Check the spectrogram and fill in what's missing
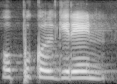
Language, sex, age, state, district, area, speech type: Tamil, female, 18-30, Tamil Nadu, Nilgiris, urban, read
